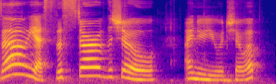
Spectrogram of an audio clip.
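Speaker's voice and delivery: pleased, bright tone. Voicing Gorak greeting a player: pleased and brightening. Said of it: "his face, like, lightens up and he goes".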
